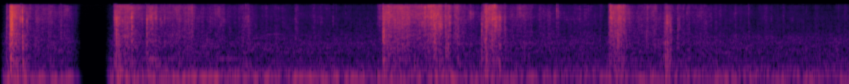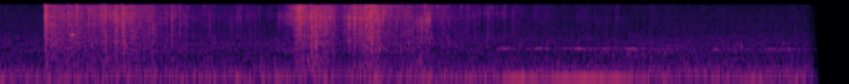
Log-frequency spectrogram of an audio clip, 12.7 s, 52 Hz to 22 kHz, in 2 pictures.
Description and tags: Foley, Village, Hitting a Bushes 02
Bush, Day, Dry, Hit, Hitting, Leaves, Natural, Nature, Summer, Trees, Wind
